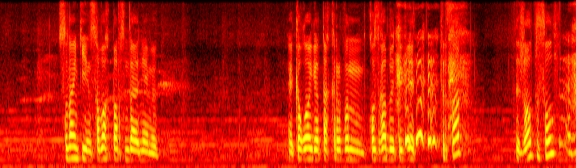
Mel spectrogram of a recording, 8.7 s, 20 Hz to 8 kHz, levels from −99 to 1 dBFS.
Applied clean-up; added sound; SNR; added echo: none; none; none; none.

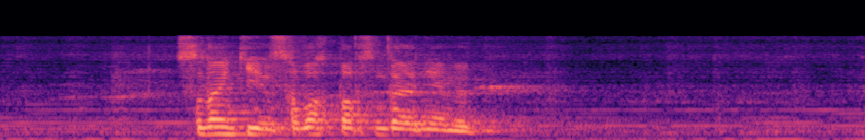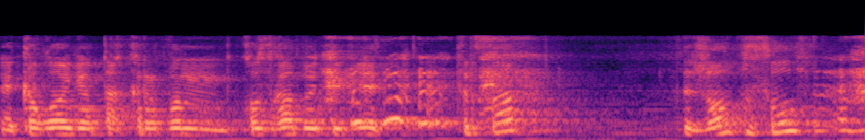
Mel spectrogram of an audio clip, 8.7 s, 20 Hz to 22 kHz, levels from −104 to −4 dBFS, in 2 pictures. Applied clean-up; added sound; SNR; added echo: none; none; none; reverberation time 1.1 s.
